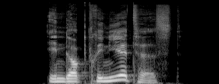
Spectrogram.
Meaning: inflection of indoktrinieren: 1. second-person singular preterite 2. second-person singular subjunctive II
- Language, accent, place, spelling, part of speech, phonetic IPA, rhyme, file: German, Germany, Berlin, indoktriniertest, verb, [ɪndɔktʁiˈniːɐ̯təst], -iːɐ̯təst, De-indoktriniertest.ogg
